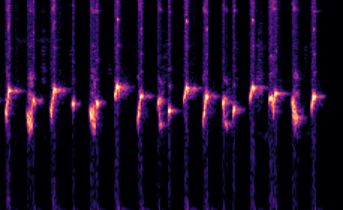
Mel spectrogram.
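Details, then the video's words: Yellow-vented bulbul giving sought-after long 'ropel' song as a lure: quick succession of bright slurred whistles, some doubled, around four per second, with no other sounds. "Trucuk Gacor ropel panjang,suara ropel trucuk ini paling di cari ropel mania"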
